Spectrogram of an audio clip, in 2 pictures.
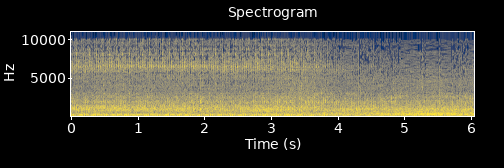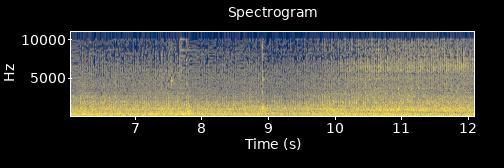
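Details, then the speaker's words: Old Dexta three-cylinder diesel tractor, thought to be a 1950 or 1951, cold-started: a slow, even, loping idle at roughly 400 rpm with a low thump, no rattle or miss; the water pump generator is heard turning. "This thing runs at probably about 400 RPMs."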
